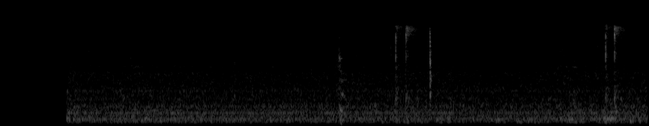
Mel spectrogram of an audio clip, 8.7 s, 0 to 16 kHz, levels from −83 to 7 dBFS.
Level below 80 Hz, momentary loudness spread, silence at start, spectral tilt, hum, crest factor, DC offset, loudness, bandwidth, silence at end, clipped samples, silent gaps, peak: under -90 dBFS; 10 LU; 0.9 s; -3 dB/octave; none; 32 dB; under 0.1%; -61 LUFS; 9 kHz; 0 s; under 0.1%; none; -30 dBFS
